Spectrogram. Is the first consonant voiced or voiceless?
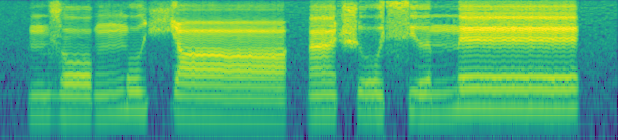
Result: voiced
